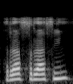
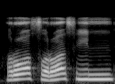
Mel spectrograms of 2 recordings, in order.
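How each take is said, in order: First: The r sounds are light. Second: The r sounds are heavy with rounded lips. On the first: The speaker calls it wrong. "नहीं कहना" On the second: The speaker calls it right. "मोटा करके पढ़ा जाएगा, रॉ को मुंह को गोल करके"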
